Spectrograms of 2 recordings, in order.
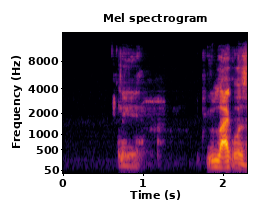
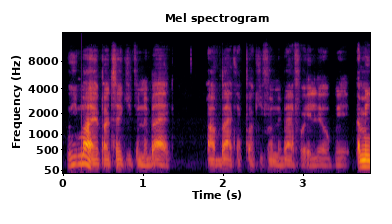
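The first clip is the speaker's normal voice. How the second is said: usual speaking voice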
